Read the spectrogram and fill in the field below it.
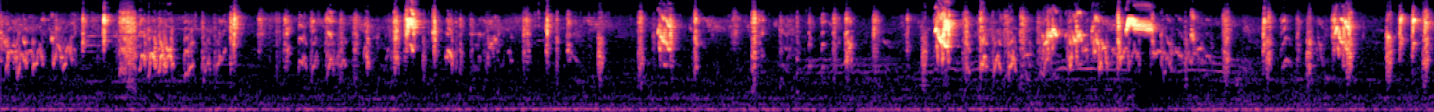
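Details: Noisy chatter of a group of pet budgerigars, a continuous stream of short scratchy chirps and warbled notes in uneven bursts, with several sharper squeaks standing out and a faint low hum underneath.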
